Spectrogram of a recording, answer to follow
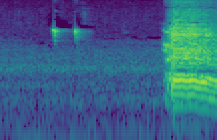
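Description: Near-quiet room tone with two brief, high chirps about half a second in, then a woman's voice starting to speak near the end.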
